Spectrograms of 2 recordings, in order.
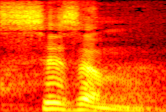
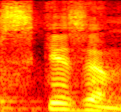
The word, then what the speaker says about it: schism: But secondly, his response was a courageous and gracious separation, not schism or schism. You can pronounce it either way.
